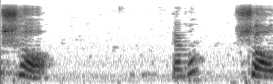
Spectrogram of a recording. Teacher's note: বাতাস ছাড়ার সময় ঘর্ষণ বা শীষের মত শব্দ তৈরি হয়। কিছু কিছু ধ্বনি আছে যেগুলো যখন আমরা উচ্চারণ করি যখন বাতাসটা মুখ থেকে বের হয় তখন সেই বাতাসটা বিভিন্ন বাঘযন্ত্রের মধ্যে ঘর্ষিত হয়ে ঘর্ষণকে যেন শীষের মতন উচ্চারিত হয়।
